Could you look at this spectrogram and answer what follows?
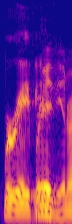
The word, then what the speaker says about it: Moravian: Moravian? – Moravian, right? – Yeah, okay, like cool.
